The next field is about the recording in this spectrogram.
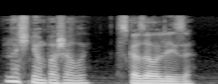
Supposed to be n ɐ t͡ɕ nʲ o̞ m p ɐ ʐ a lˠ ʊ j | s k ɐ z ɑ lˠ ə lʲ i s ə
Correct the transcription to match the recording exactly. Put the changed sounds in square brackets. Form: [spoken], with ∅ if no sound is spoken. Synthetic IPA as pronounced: n ɐ t͡ɕ nʲ o̞ m p ɐ ʐ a lˠ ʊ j | s k ɐ z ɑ lˠ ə lʲ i [z] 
